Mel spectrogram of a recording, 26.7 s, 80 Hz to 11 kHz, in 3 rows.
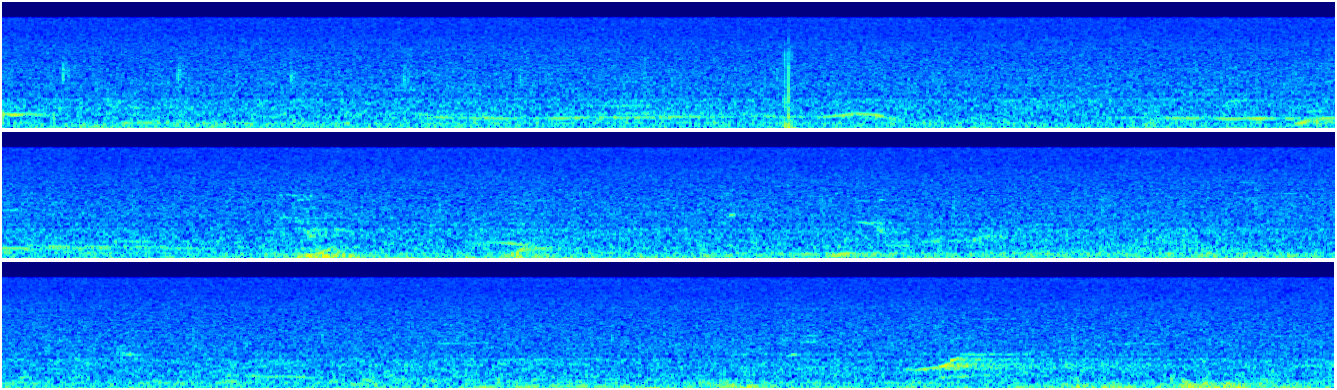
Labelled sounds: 10.7	11.0	humpback whale, 2.1 to 2.5 kHz
24.1	24.4	humpback whale, 0.80 to 0.96 kHz

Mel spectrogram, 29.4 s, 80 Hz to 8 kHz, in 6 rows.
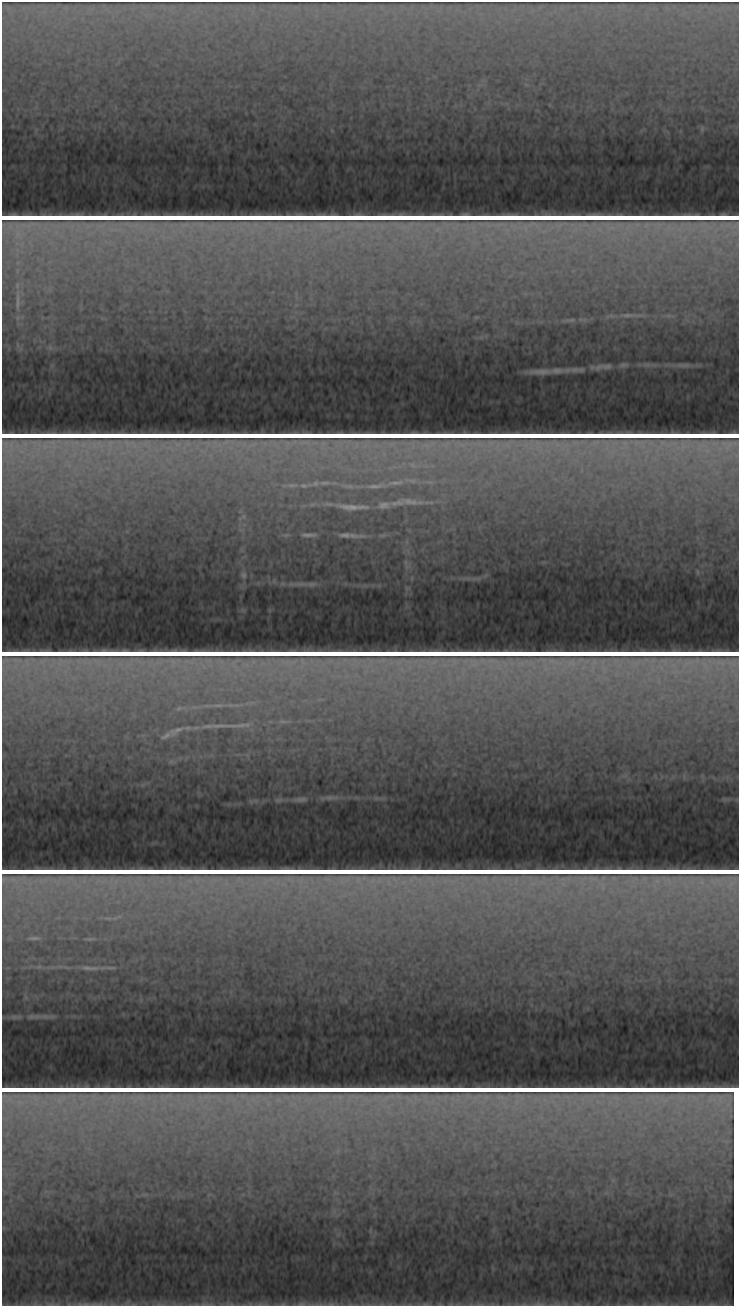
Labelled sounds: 8.4	9.2	humpback whale, 0.86 to 2.1 kHz
11.4	13.8	humpback whale, 0.93 to 4.5 kHz
15.8	17.0	humpback whale, 0.99 to 4.2 kHz
19.5	20.4	humpback whale, 0.99 to 2.2 kHz

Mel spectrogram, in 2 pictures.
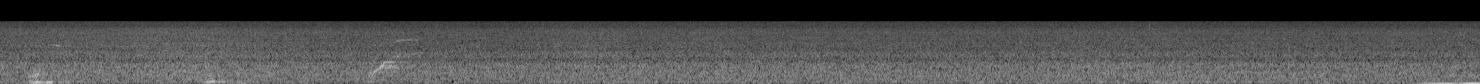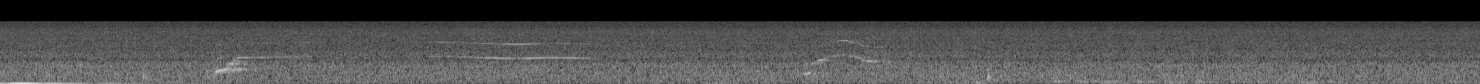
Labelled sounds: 4.0	4.2	humpback whale, 2.8 to 3.2 kHz
17.0	17.7	humpback whale, 0.78 to 1.5 kHz
19.1	20.5	humpback whale, 1.2 to 2.8 kHz
23.1	23.6	humpback whale, 1.0 to 3.1 kHz

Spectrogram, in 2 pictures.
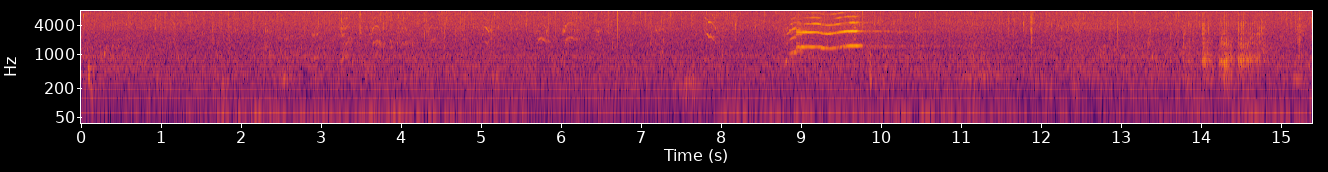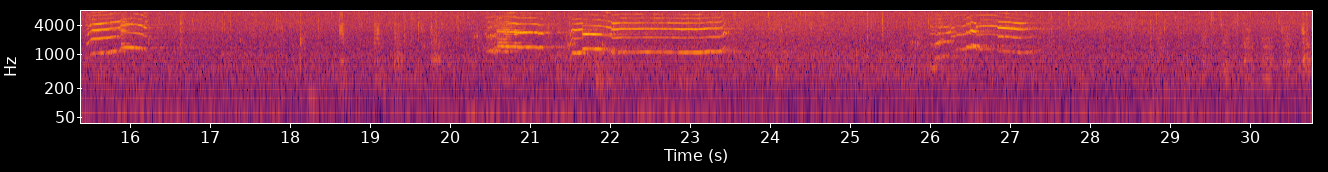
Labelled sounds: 8.8	9.8	humpback whale, 1.0 to 7.4 kHz
14.4	14.7	humpback whale, 0.78 to 0.97 kHz
15.4	16.3	humpback whale, 0.94 to 7.0 kHz
20.4	23.5	humpback whale, 0.94 to 6.8 kHz
26.0	27.4	humpback whale, 1.0 to 7.1 kHz

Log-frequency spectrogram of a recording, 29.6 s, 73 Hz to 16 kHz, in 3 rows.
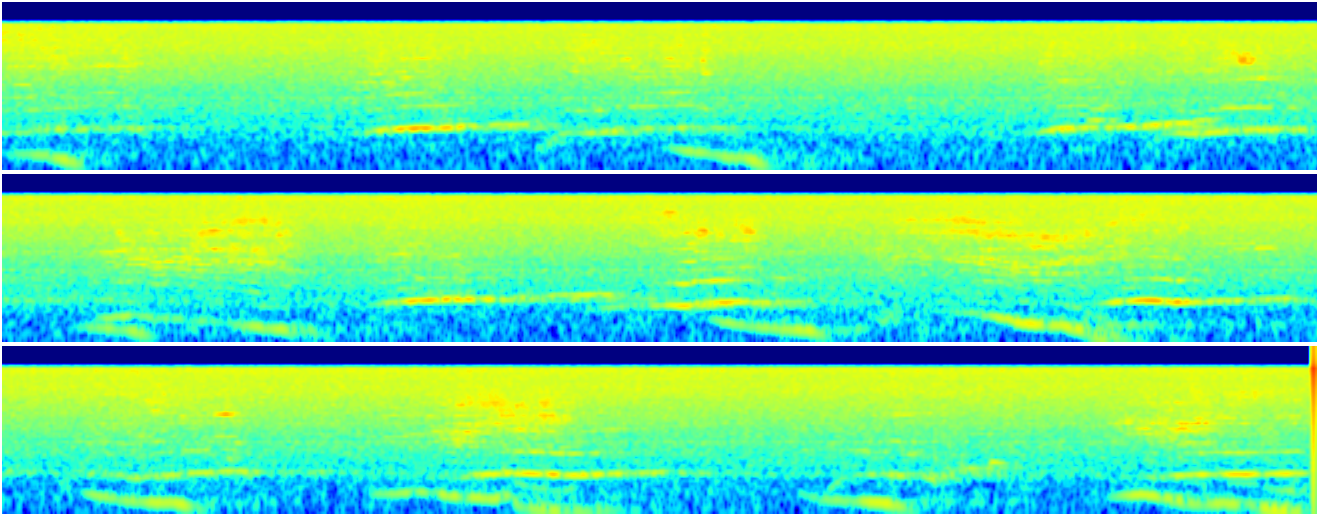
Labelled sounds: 0.6	1.0	humpback whale, 1.9 to 2.3 kHz
2.9	3.3	humpback whale, 0.80 to 2.7 kHz
5.0	5.3	humpback whale, 0.83 to 2.1 kHz
9.2	9.7	humpback whale, 1.3 to 2.8 kHz
10.6	12.0	humpback whale, 0.80 to 1.7 kHz
14.8	15.4	humpback whale, 1.0 to 2.5 kHz
16.9	17.8	humpback whale, 0.80 to 2.3 kHz
21.3	21.6	humpback whale, 1.7 to 1.9 kHz
23.0	24.1	humpback whale, 0.90 to 1.8 kHz
26.4	26.7	humpback whale, 1.7 to 1.9 kHz
28.2	28.8	humpback whale, 0.90 to 1.4 kHz

